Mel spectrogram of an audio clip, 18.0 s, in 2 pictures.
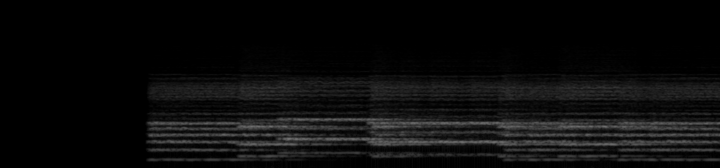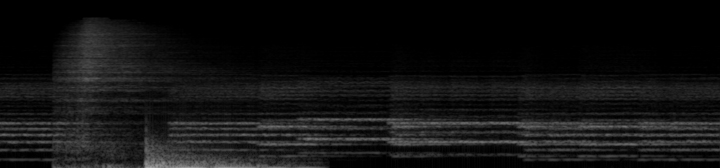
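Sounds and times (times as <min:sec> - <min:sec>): slow held chords music: 0:09.9 - 0:13.0.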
